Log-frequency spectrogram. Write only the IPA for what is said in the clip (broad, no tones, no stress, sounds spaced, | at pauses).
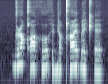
ɡ ə˞ qʼ ɔ h o h ɪ bʲ ɤ qʰ ɛ ɓ ɛ t͡ʃʼ ɛ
